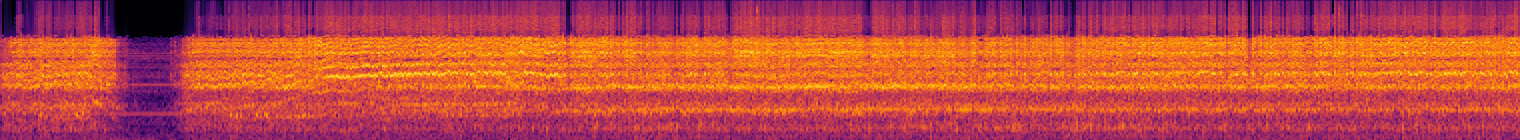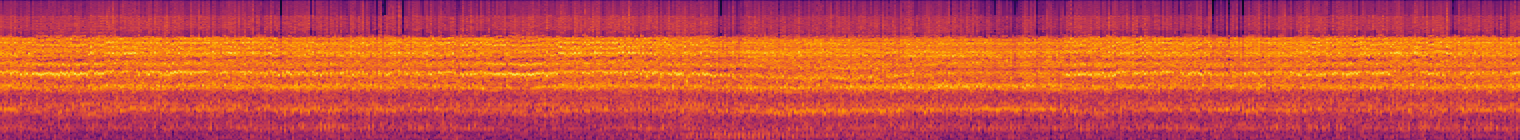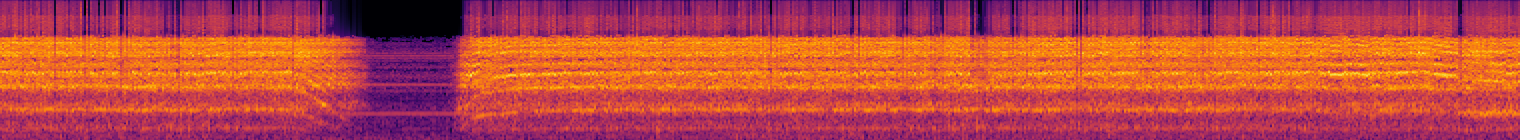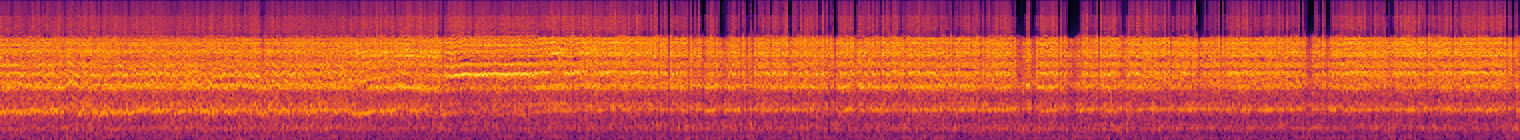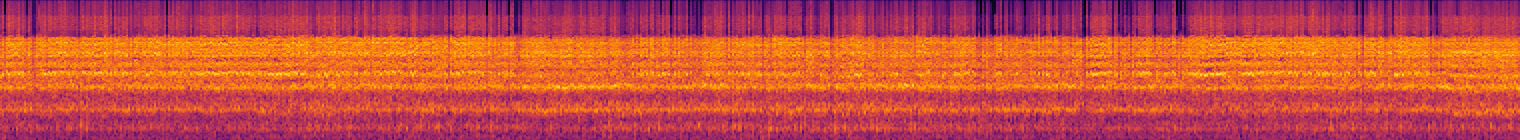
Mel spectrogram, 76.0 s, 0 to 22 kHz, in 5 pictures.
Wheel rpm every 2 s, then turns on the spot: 70, 130, 210, 220, 230, 230, 230, 230, 230, 230, 220, 210, 230, 230, 230, 230, 210, 60, 230, 230, 240, 230, 210, 190, 200, 220, 230, 230, 230, 230, 230, 230, 230, 230, 240, 230, 230, 230.
none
